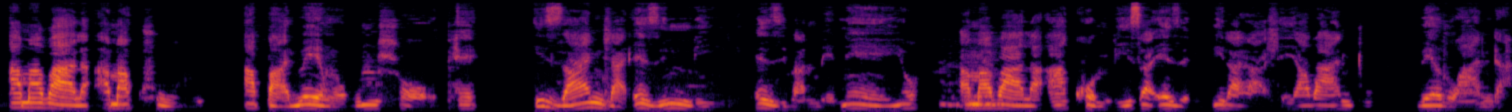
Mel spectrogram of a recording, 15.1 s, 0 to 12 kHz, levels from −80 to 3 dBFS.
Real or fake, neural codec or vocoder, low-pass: real; none; 10.8 kHz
